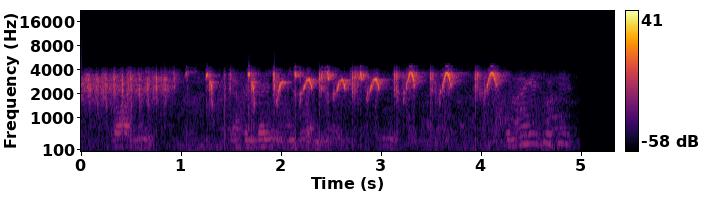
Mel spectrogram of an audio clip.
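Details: Canary singing in a filled-in style: rapid repeated high sweeping notes and trills in a continuous run, with softer lower chatter underneath, ending abruptly.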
